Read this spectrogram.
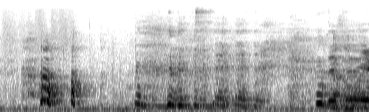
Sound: all laughing

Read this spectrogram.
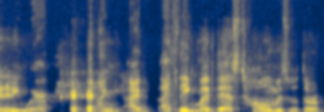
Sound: laugh

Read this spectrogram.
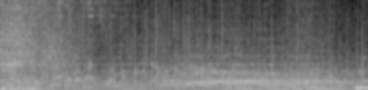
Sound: cheering

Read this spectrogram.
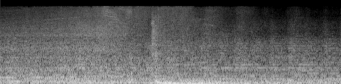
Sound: loud hyperspace rocket thruster whoosh

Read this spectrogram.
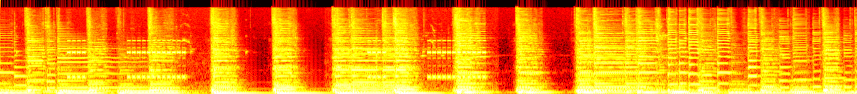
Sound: phone ringing

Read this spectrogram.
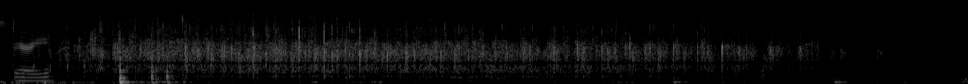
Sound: audience applause

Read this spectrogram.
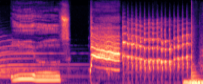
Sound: screaming, dolphin clicking

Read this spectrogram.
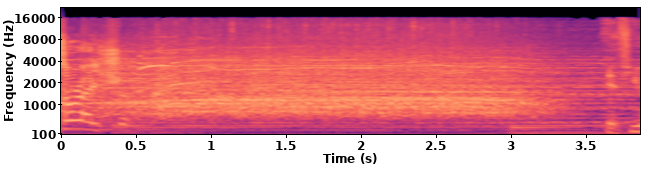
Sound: cheering

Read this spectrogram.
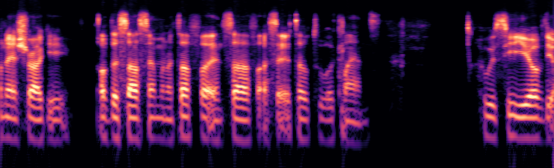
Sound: foreign language

